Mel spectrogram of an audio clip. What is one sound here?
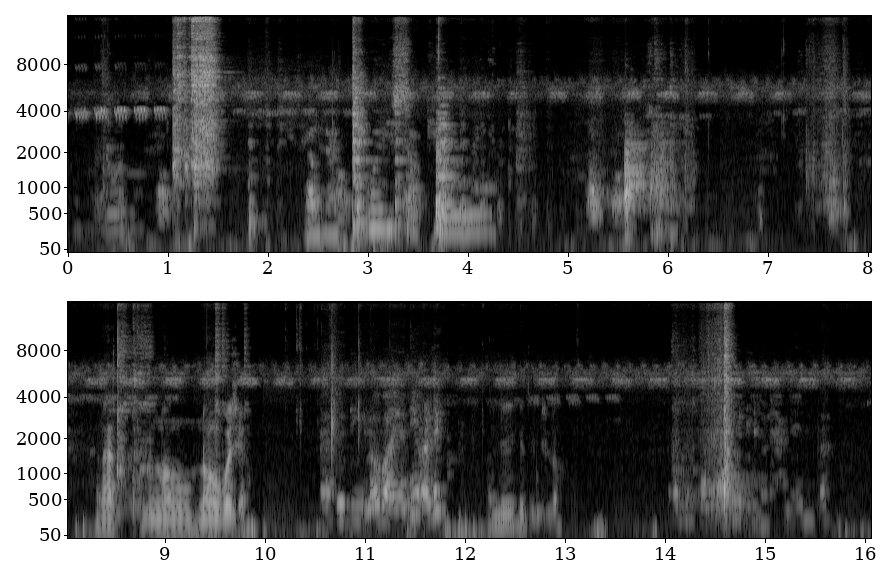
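Metal pots and dishes clink and clatter as they are washed.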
